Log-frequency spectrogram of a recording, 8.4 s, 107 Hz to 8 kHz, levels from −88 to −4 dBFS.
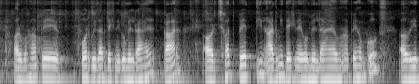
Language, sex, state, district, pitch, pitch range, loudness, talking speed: Hindi, male, Bihar, Purnia, 130 Hz, 125-140 Hz, -20 LUFS, 180 wpm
